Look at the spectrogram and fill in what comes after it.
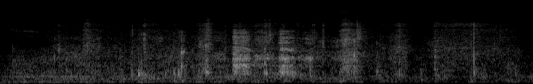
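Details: Two white Miniature Schnauzer brothers, Levi and Lucky, feisty and reenergized right after haircuts, chasing and play fighting indoors in Aroostook County, Maine, August 8, 2021; soft, short whines and huffs come in irregular quick bursts at low volume.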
